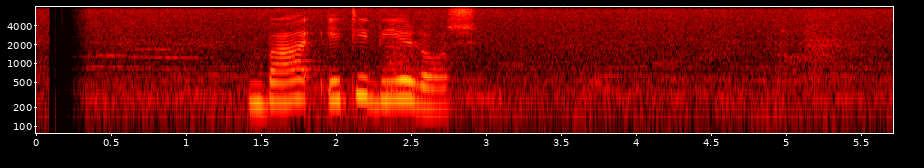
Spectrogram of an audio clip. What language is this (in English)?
Bangla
